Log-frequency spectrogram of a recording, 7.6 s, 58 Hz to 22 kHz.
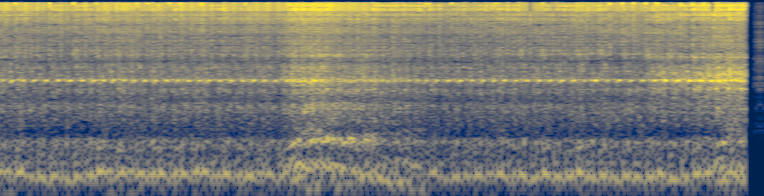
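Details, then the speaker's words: Yamaha 225 hp outboard with block holes repaired with JB Weld, #6 piston previously replaced, extra oil added for break-in: running in neutral, even and steady with no knocks, though the owner isn't sure it's firing well. "i'm not sure it sounds like it's firing real good but it's still in neutral"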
